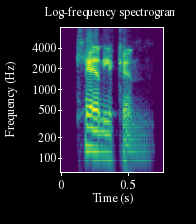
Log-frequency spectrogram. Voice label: "cannikin", American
